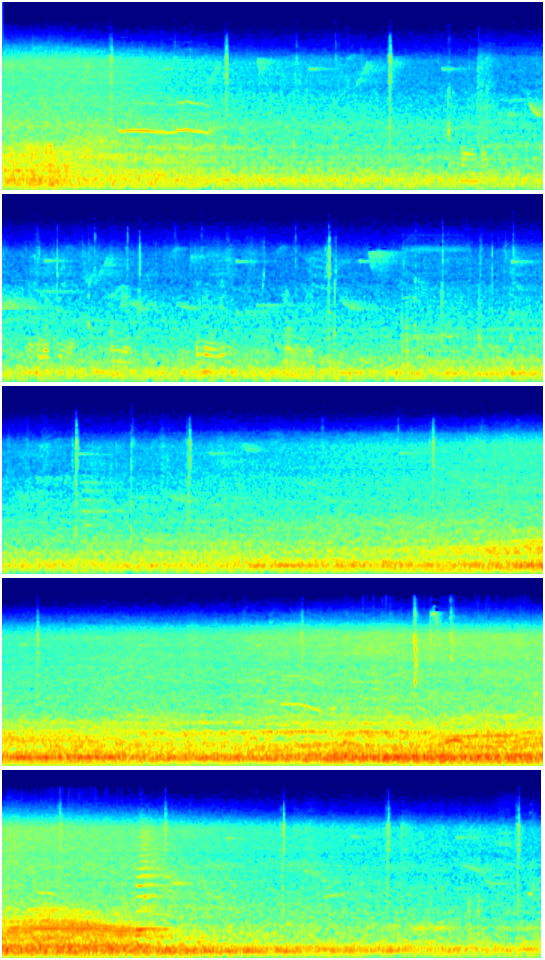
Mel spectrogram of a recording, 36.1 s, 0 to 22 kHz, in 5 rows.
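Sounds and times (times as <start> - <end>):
vehicle engine passing by: 0.0 - 3.8, 17.1 - 36.0.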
